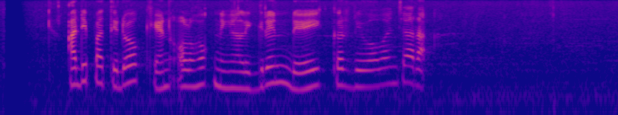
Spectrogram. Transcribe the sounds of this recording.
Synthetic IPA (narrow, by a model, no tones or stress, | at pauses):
ʔadipat̪idɔkʰɛnɔ̰lɔɦɔk̚niŋaliɡɾindəikɨrdiwawaɲt͡ʃaɾa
